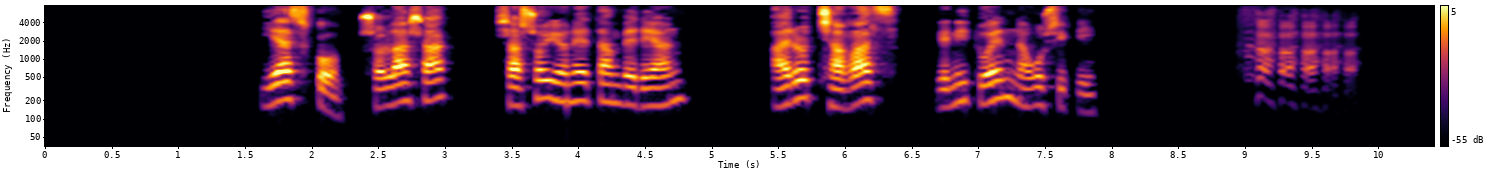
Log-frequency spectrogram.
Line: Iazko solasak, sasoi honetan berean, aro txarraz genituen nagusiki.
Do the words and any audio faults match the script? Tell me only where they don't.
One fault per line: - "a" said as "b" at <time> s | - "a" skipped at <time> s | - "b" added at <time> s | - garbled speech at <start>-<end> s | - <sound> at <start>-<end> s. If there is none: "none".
- laugh at 8.9-9.9 s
